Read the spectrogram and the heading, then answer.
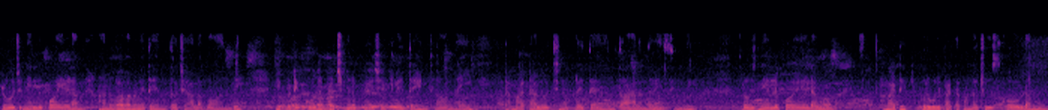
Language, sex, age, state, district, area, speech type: Telugu, female, 18-30, Andhra Pradesh, Srikakulam, urban, spontaneous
